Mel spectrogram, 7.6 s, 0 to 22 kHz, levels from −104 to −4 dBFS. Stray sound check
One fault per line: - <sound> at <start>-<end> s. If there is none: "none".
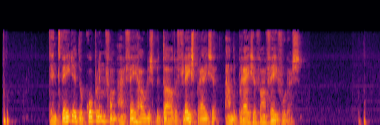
none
